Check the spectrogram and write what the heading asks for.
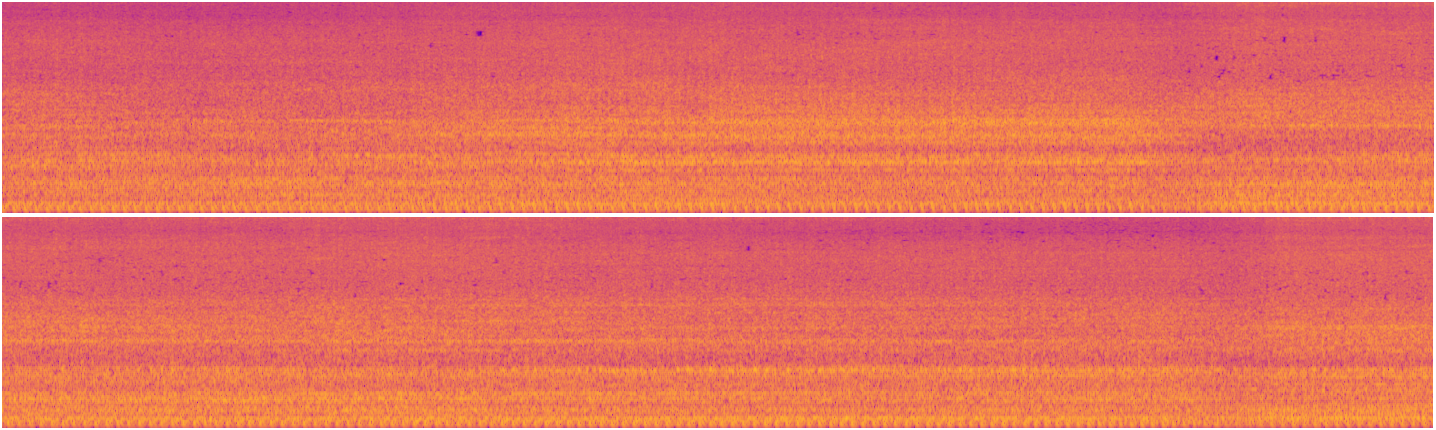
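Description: Engine-driven mobile rice mill running steadily under load, the engine and the hulling and polishing machinery droning together as grain streams through. The level dips briefly twice, about midway and near the end.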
